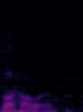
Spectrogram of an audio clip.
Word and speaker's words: VA-11 Hall-A: Good thing it's actually called Valhalla. The funny numbers and letters are just a code.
